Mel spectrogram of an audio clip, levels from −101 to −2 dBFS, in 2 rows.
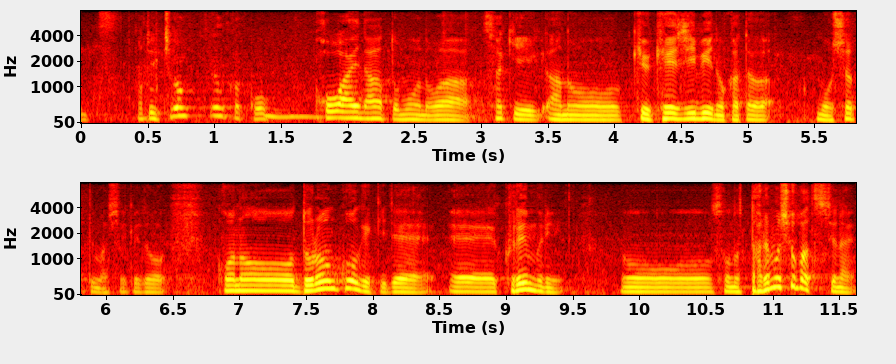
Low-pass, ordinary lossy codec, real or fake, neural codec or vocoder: none; none; fake; codec, 16 kHz, 8 kbps, FunCodec, trained on Chinese and English, 25 frames a second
